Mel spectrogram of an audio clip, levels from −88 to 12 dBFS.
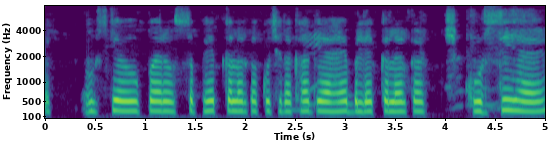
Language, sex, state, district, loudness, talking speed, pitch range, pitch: Hindi, female, Chhattisgarh, Sarguja, -14 LUFS, 215 wpm, 245-255 Hz, 250 Hz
